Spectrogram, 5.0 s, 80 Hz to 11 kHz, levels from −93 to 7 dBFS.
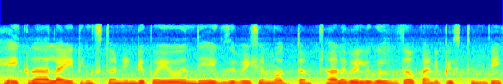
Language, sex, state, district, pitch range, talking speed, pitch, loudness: Telugu, female, Andhra Pradesh, Guntur, 220-240 Hz, 105 wpm, 225 Hz, -13 LUFS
